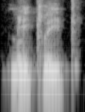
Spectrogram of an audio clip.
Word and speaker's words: Meklit: It's pronounced Meklit and rhymes with beat.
